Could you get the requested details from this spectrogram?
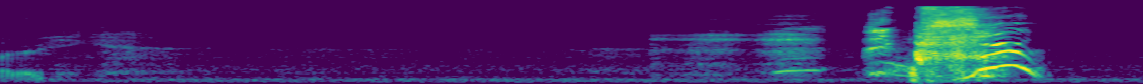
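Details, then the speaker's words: Seasonal allergic rhinitis in spring, with watery, itchy eyes, an itchy nose and throat, and sneezing all day: a sharp intake, then a loud, voiced sneeze ending in a trailing cry. "I've been sneezing all day I'd like to stop now oh itches oh my throat's itchy I can't do anything else"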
